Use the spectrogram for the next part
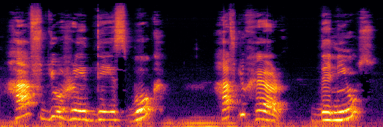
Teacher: general question rising intonation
